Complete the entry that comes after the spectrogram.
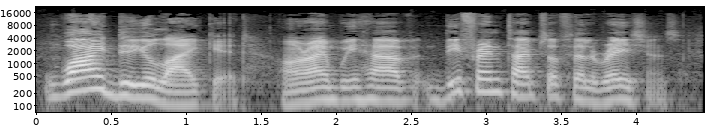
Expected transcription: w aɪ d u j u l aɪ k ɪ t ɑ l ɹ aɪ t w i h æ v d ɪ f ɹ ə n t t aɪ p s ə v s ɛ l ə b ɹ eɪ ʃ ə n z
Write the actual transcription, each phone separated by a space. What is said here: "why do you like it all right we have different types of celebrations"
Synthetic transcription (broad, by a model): w aɪ d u j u l aɪ k ɪ t ɑ l ɹ aɪ t w i h æ v d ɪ f ɹ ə n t t aɪ p s ə v s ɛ l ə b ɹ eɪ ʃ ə n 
